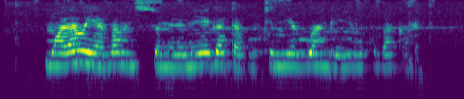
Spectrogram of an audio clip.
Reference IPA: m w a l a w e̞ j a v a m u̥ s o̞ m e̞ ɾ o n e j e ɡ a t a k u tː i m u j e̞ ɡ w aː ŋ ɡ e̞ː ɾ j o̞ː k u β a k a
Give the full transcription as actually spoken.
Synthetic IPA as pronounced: m w a l a w e̞ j a v a m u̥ s o̞ m e̞ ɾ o n e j e ɡ a t a k u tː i m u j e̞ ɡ w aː ŋ ɡ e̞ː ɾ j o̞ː k u β a k a

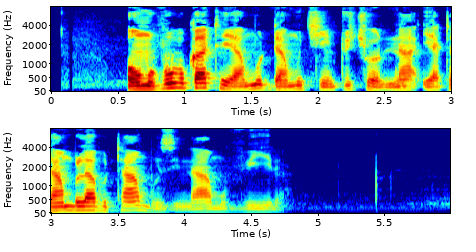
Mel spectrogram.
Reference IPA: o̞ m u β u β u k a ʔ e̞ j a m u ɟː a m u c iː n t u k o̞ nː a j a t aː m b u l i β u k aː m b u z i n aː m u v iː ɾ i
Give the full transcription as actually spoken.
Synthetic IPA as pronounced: o̞ m u v u β u k a t e̞ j a m u dː a m u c iː n t u c o̞ nː a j a t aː m b u l a β u t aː m b u z i n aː m u v iː ɾ a

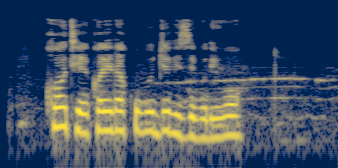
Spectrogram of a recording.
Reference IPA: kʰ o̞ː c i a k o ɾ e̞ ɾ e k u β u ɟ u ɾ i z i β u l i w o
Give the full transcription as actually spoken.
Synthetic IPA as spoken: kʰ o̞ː t i e k o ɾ e̞ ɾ a k u β u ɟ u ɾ i z i β u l i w o

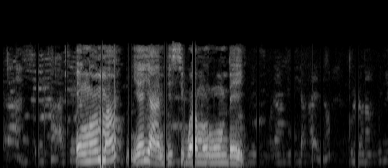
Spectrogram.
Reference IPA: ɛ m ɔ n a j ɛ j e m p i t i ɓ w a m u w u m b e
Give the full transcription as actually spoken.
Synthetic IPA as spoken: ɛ ŋ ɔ m a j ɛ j a m b i s i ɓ w a m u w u m b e

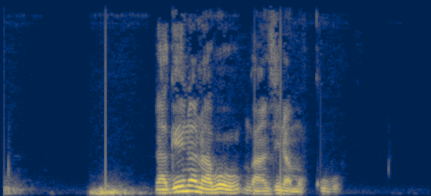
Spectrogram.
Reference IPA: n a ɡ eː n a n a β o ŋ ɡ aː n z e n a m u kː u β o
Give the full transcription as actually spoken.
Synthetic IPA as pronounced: n a ɡ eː n a n a β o ŋ ɡ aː n z i n a m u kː u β o

